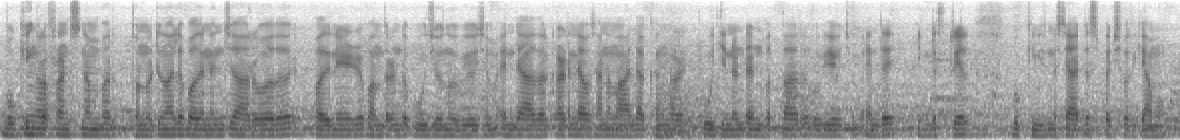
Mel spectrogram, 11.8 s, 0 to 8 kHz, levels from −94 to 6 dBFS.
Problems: constant background noise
